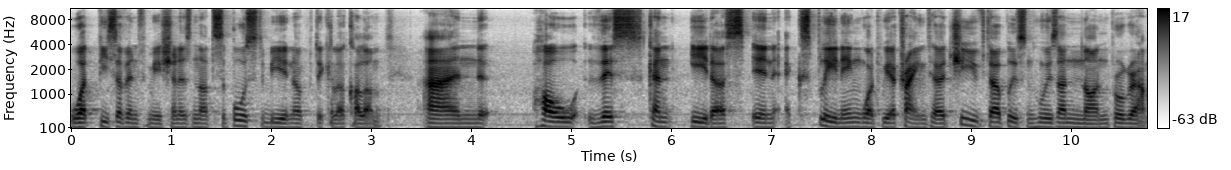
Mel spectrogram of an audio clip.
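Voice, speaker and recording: A man speaks at a moderate pace with a Trinidadian accent. His pitch is medium and his intonation fairly even. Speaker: teacher. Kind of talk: educational lecture.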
